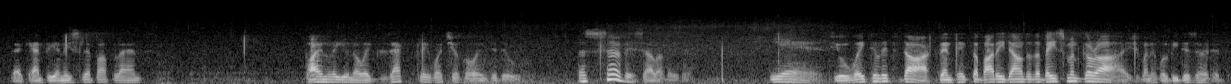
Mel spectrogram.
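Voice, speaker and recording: Ominous, swooping low-voiced radio narrator. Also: male voice, slight background noise. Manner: dramatic, sardonic, menacing. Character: ominous, knowing male narrator addressing the killer. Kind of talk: 1950s radio suspense narration in second person. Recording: muffled vintage radio recording with music.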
